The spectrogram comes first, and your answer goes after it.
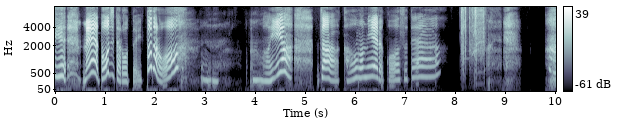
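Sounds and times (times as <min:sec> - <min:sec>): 
speech: 0:00.2 - 0:07.8, 0:09.8 - 0:10.0
camera shutter clicks: 0:08.1 - 0:08.7.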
